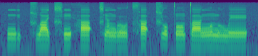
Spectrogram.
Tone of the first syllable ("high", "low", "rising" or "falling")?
low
